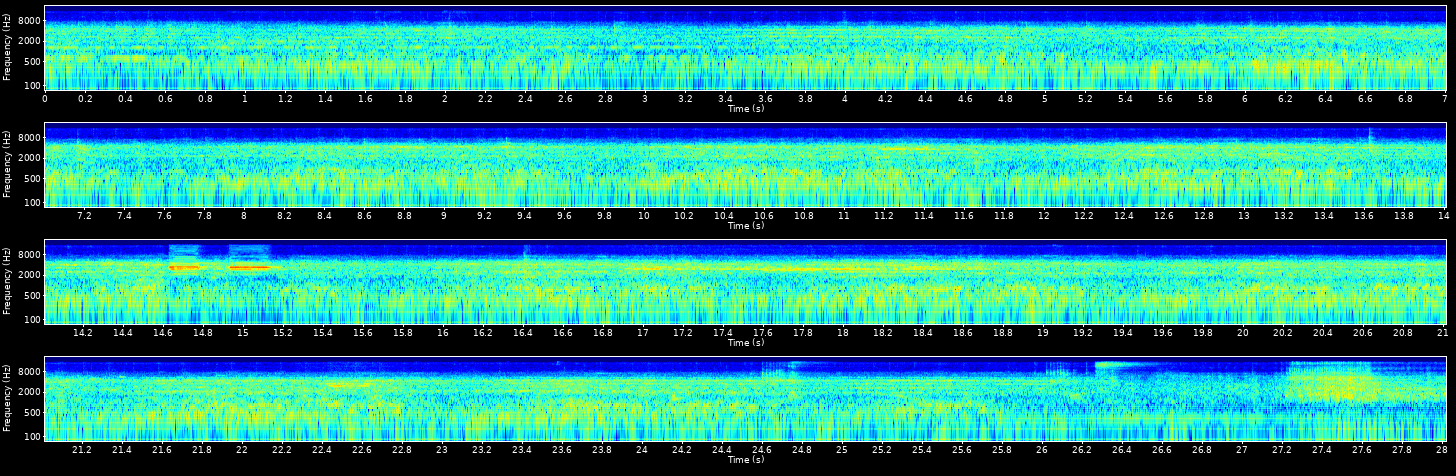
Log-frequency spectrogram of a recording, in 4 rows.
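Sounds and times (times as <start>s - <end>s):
train wheels rumbling and clattering: 0.0s - 28.0s.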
